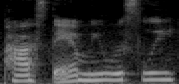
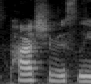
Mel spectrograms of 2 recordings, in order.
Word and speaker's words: posthumously: posthumously. I hate saying that word because it's not spelled It's spelled like post-amously. Okay. But it's posthumously.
